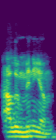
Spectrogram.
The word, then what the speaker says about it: aluminium: that's why sorry sorry for our british listeners aluminium can nice is that really how they say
